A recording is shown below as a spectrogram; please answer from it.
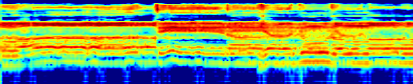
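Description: A man's voice singing a slow devotional naat in long, wavering notes over sustained backing voices.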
